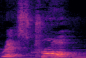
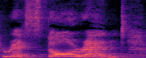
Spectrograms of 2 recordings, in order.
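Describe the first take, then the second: First: The middle is shortened and run together. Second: Every syllable is sounded out in full. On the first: The speaker calls it right. "but you pronounce it as restaurant" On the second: The speaker calls it wrong. "It's not restaurant"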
